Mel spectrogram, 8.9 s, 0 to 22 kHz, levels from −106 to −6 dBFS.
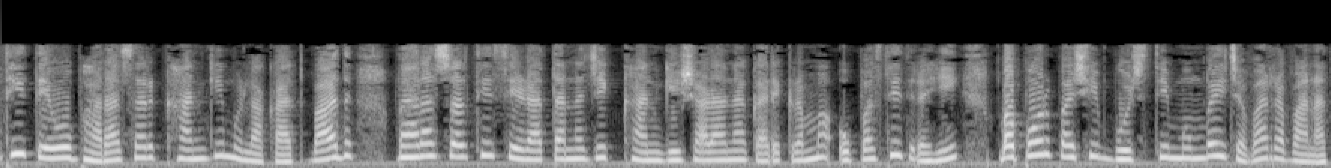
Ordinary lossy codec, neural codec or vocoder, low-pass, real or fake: MP3, 48 kbps; none; 7.2 kHz; real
